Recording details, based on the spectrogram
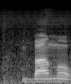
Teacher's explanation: instead of saying vamos, sometimes you will say vamos without the S, because you're speaking in a way that you just want to get over with whatever you're saying.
